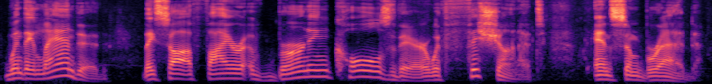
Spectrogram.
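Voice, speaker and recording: Slow, lively-voiced man teaching scripture. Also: medium pitch, no echo. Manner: storytelling, reflective, animated retelling. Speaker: Bible teacher. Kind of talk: devotional teaching on location.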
